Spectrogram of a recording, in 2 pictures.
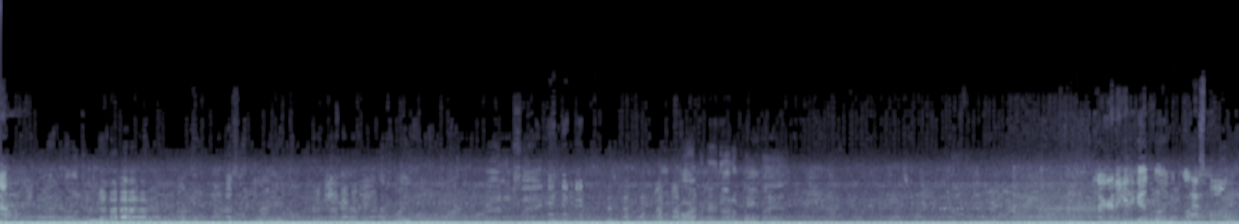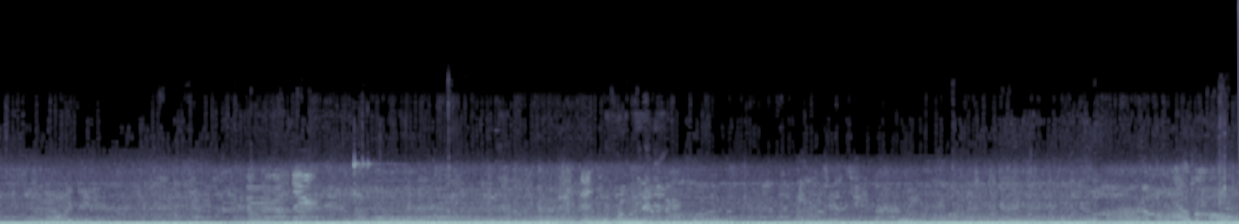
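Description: Boat engine running at low speed, a steady low hum, with voices coming and going over it.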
